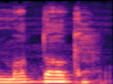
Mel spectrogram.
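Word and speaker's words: Murdaugh: It's spelt funny, but it's Murdoch with a GH at the end. Right, rather than UCH. Murdoch. So it's Murdoch. It's Murdoch. A silent H. A silent G and H.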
